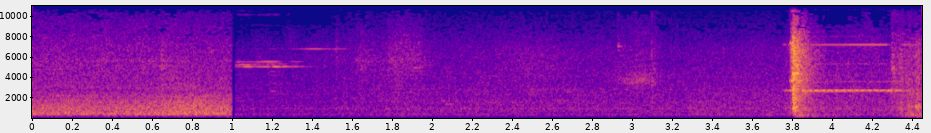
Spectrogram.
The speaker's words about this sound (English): The next station is 季家庙。 Please get ready for your arrival.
